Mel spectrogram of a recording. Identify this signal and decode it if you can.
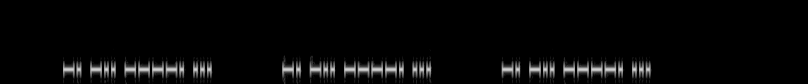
Morse code, heard as a keyed tone, about 36 wpm, 700 Hz. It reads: ND9S ND9S ND9S
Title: USA Call Signs - 4 Characters - Repeated 3x - 35wpm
